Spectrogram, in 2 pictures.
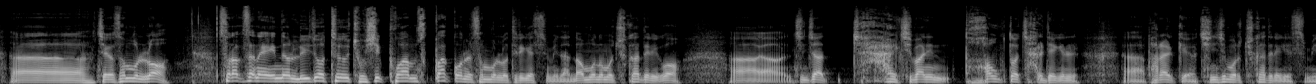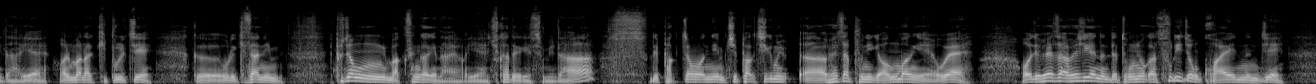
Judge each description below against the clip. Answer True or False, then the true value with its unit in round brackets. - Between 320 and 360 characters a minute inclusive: True (325 characters per minute)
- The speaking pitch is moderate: False (115 Hz)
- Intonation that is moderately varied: True (5.0 semitones)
